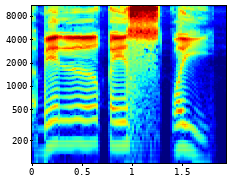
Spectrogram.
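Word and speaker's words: بِالْقِسْطِ: Kemudian pada lafal Qisti tho ini jangan dibaca Qisti Jangan dibaca qistiwal tapi dia huruf tho wa bilqisti bilqisti TH kasrahkan kemudian wala ada Mad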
